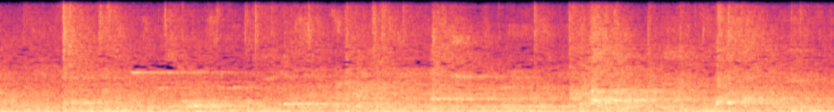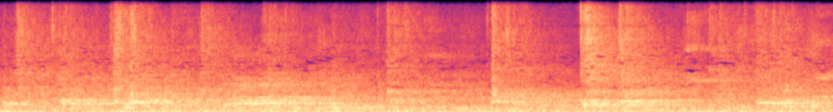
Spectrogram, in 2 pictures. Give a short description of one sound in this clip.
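Paddles strike plastic balls with sharp hollow pops, echoing in a large hall.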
